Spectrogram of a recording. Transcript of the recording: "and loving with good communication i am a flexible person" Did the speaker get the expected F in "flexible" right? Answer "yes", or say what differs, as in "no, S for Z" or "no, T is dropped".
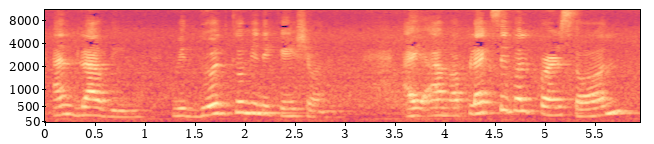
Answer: no, P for F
